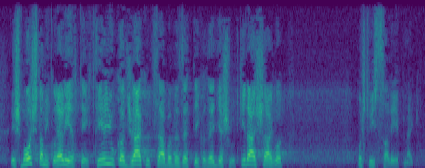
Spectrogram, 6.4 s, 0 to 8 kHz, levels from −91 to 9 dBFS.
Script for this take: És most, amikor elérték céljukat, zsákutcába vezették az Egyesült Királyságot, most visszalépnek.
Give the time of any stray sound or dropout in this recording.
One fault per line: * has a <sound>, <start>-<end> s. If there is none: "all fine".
all fine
